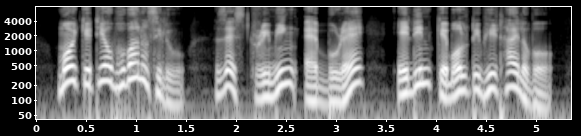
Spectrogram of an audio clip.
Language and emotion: Assamese, surprised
